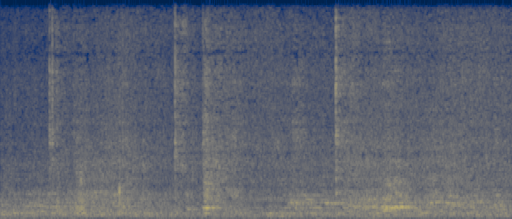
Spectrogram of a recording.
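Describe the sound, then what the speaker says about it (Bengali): A spoon scrapes and knocks against a pot while beef with potatoes is stirred and fried for a country-style curry, with light sizzling beneath the close, irregular stirring. "ভালোভাবে নাড়াচাড়া দিয়ে এখন হচ্ছে ভালোভাবে কষাতে হবে মাংসটা"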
